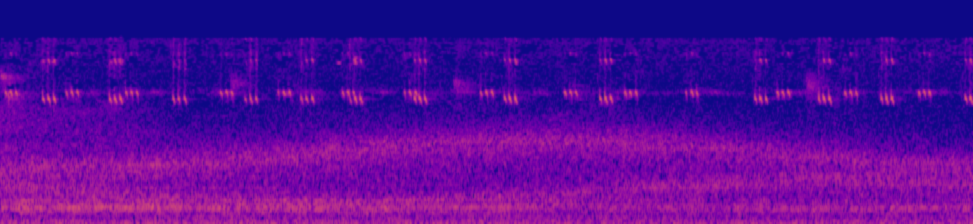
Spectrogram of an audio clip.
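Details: Night-time crickets with gentle wind blowing. Bright, high chirps of a few quick pulses sound roughly twice a second, sometimes doubled by a second insect, above a constant deep whooshing wind.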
